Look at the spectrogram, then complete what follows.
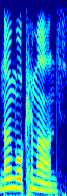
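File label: no more commands, English, Voice Sounds; Samsung SGH-i310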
